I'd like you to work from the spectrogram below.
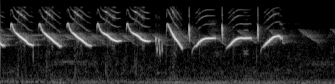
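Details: Belgian canary singing naturally: a series of about eight loud whistled notes sweeping down from high to mid pitch, repeated roughly three times a second, the last few turning into upward-curving slurs before the song stops.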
